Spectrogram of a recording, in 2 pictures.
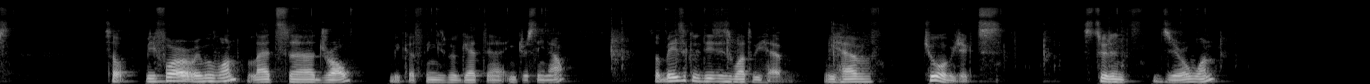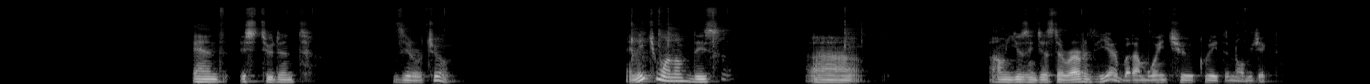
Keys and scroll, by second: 10.0 ctrl+c.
